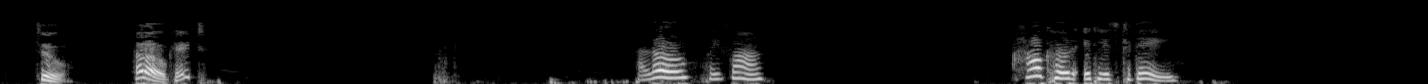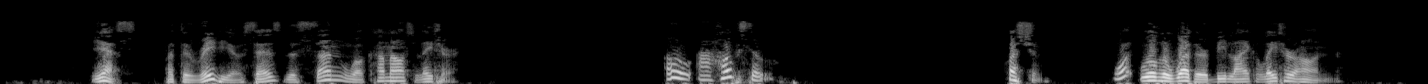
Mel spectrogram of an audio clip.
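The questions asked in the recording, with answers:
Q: What will the weather be like later on?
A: Sunny; the sun will come out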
